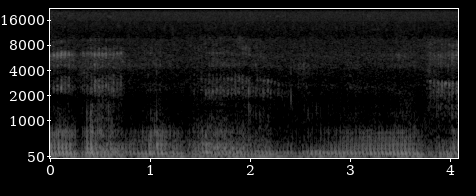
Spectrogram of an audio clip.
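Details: Domestic cat that wants something, giving a low, rough purr that holds at an even level through the short stretch, with faint rustling on top.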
